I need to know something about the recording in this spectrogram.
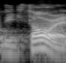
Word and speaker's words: Thorin: So it's still Thorin, like you can still pronounce it Thorin, but I'll put 3 O's in, and therefore no one will have thought of that on any of these websites.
